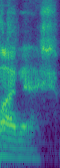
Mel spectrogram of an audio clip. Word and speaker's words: Fiveash: Is it Fiveash? Is that how it's pronounced? Fiveash.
